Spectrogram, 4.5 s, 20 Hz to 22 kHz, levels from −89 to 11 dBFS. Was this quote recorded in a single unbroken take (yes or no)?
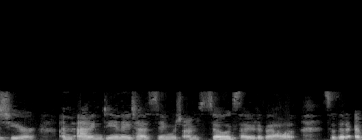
yes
